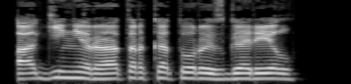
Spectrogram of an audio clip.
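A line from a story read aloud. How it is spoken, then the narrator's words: Angry question. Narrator (Russian): сердито спросил кто-то из техотдела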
